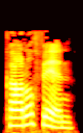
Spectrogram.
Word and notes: caudal fin: British English

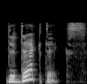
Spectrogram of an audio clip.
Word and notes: didactics: British English

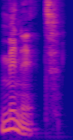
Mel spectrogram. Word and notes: minute: British English

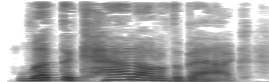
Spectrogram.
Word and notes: let the cat out of the bag: American English

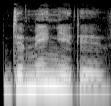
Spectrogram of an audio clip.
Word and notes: diminutive: American English

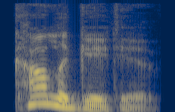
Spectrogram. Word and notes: colligative: British English

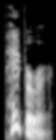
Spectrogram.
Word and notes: paperer: British English

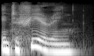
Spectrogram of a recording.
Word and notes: interfering: British English

